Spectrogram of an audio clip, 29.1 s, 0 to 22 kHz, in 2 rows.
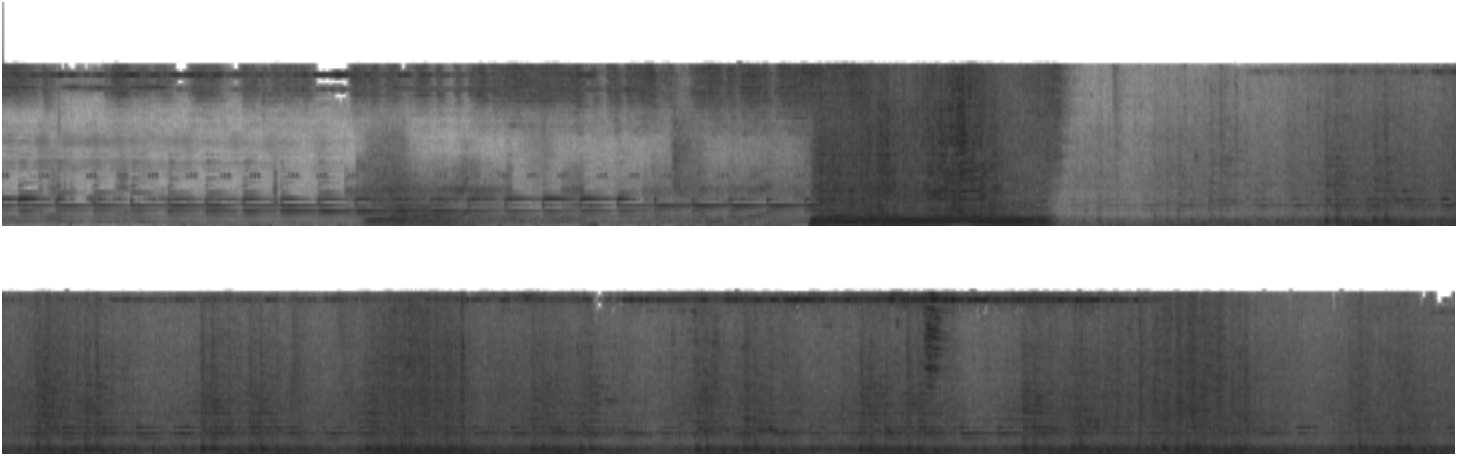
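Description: Freight locomotive's multi-chime air horn sounding at a level crossing, with a short blast about 4 seconds in and a long, loud blast that ends about 10 seconds in. Then the train rolls through the crossing with a steady rumble and the clatter of wheels on rail joints.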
